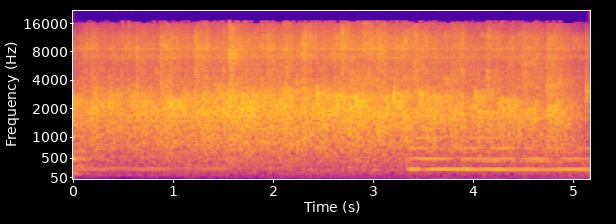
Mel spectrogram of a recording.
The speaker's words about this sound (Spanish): ¿Por qué no le da otro fuerte aplauso al Señor, por favor, en esta tarde?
